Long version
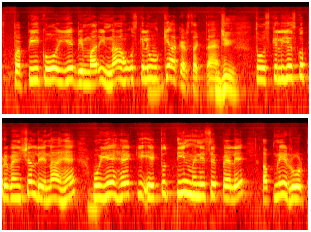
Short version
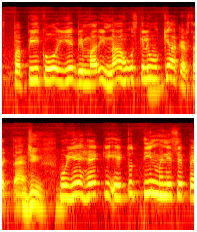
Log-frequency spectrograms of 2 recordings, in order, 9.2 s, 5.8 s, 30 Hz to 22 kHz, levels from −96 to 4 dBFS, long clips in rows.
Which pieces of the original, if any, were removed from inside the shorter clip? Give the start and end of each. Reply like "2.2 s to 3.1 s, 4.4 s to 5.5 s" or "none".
3.6 s to 5.8 s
